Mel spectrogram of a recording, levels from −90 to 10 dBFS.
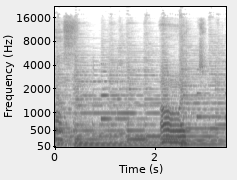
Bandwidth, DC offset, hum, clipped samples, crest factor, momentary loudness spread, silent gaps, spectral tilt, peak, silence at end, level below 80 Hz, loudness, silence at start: over 20 kHz; under 0.1%; none; under 0.1%; 14 dB; 8 LU; none; -6 dB/octave; -12 dBFS; 0 s; -46 dBFS; -27 LUFS; 0 s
